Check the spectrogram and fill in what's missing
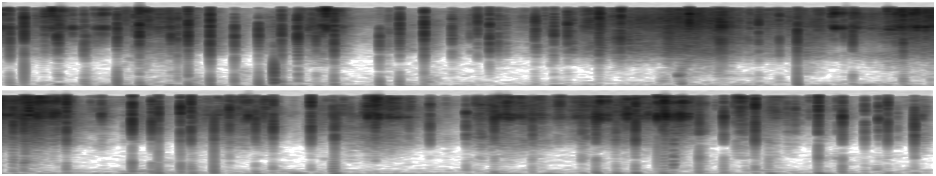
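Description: Long nails tap and scratch the lid of a long clear plastic compartment box holding rhinestones, and the box is shaken. A dense run of sharp, bright clicks and scratchy rasps mixes with the rattle of the loose rhinestones, with almost no low end and rising and falling bursts throughout.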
